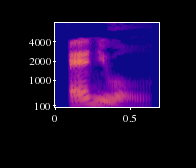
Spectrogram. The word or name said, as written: annual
